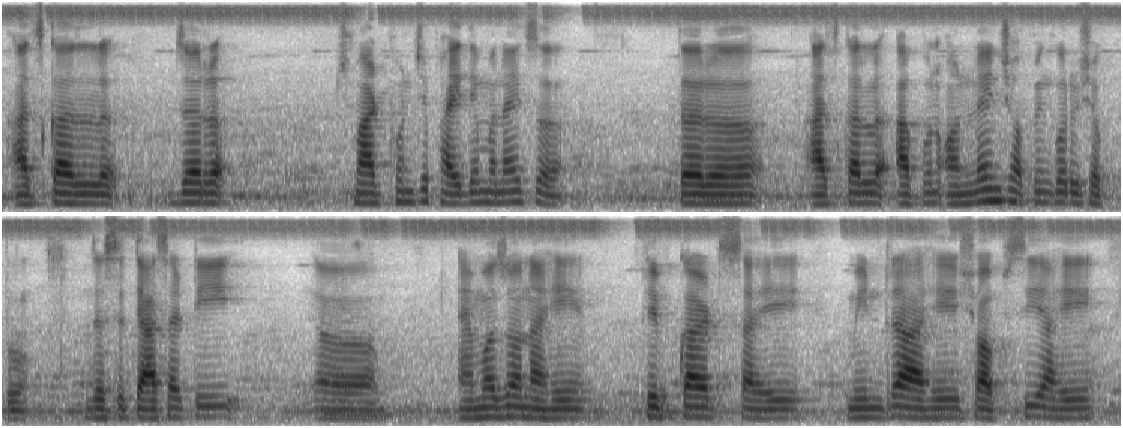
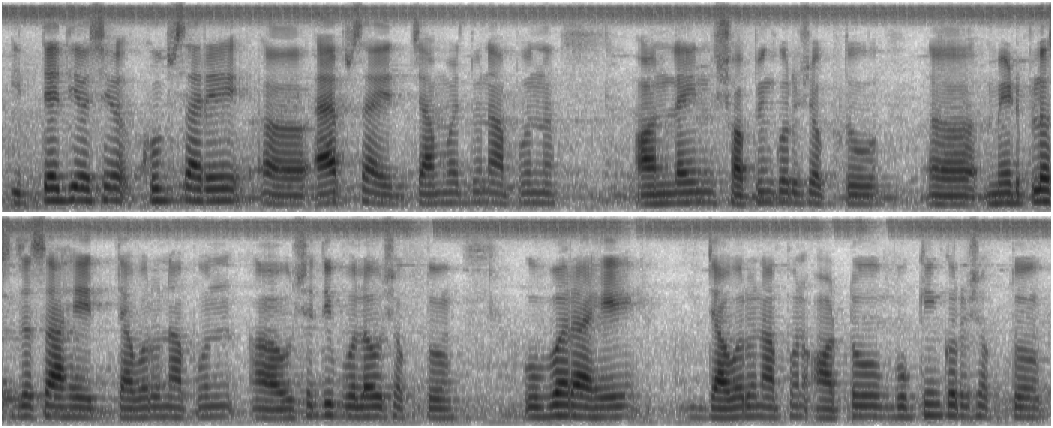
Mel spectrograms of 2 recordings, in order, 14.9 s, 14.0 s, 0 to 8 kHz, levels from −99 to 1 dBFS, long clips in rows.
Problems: constant background noise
